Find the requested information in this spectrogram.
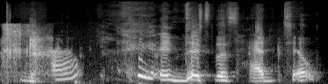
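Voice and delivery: ordinary talk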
